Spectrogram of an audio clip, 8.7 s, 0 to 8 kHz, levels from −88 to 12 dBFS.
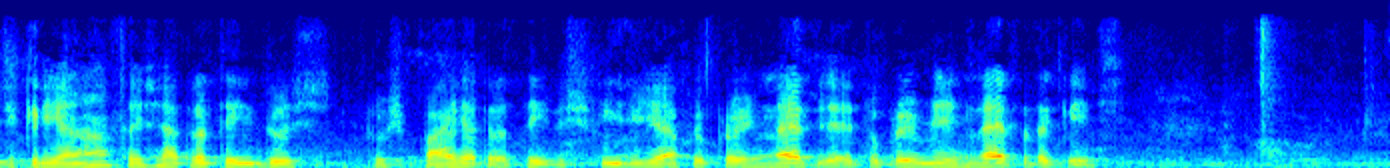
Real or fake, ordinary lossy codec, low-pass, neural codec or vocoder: fake; MP3, 48 kbps; 7.2 kHz; codec, 16 kHz, 4 kbps, FreqCodec, smaller model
